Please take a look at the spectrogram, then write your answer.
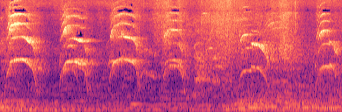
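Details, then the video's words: Mother cat beside her kitten, not wanting it to play for long; several arching meows in quick succession, then a softer pause and one more meow, over low background rumble. "ibu kucing tidak ingin anaknya bermain kelamaan dia ingin selalu menyentuhnya"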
